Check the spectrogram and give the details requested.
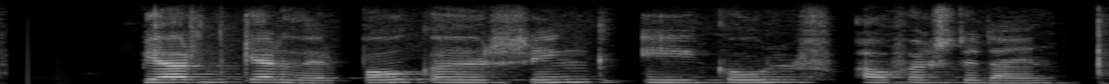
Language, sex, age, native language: Icelandic, female, 18-19, Icelandic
